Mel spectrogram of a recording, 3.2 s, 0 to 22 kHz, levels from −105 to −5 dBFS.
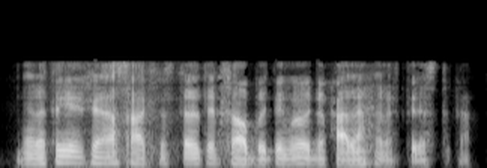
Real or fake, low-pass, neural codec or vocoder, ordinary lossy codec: fake; 5.4 kHz; codec, 24 kHz, 1 kbps, SNAC; AAC, 32 kbps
